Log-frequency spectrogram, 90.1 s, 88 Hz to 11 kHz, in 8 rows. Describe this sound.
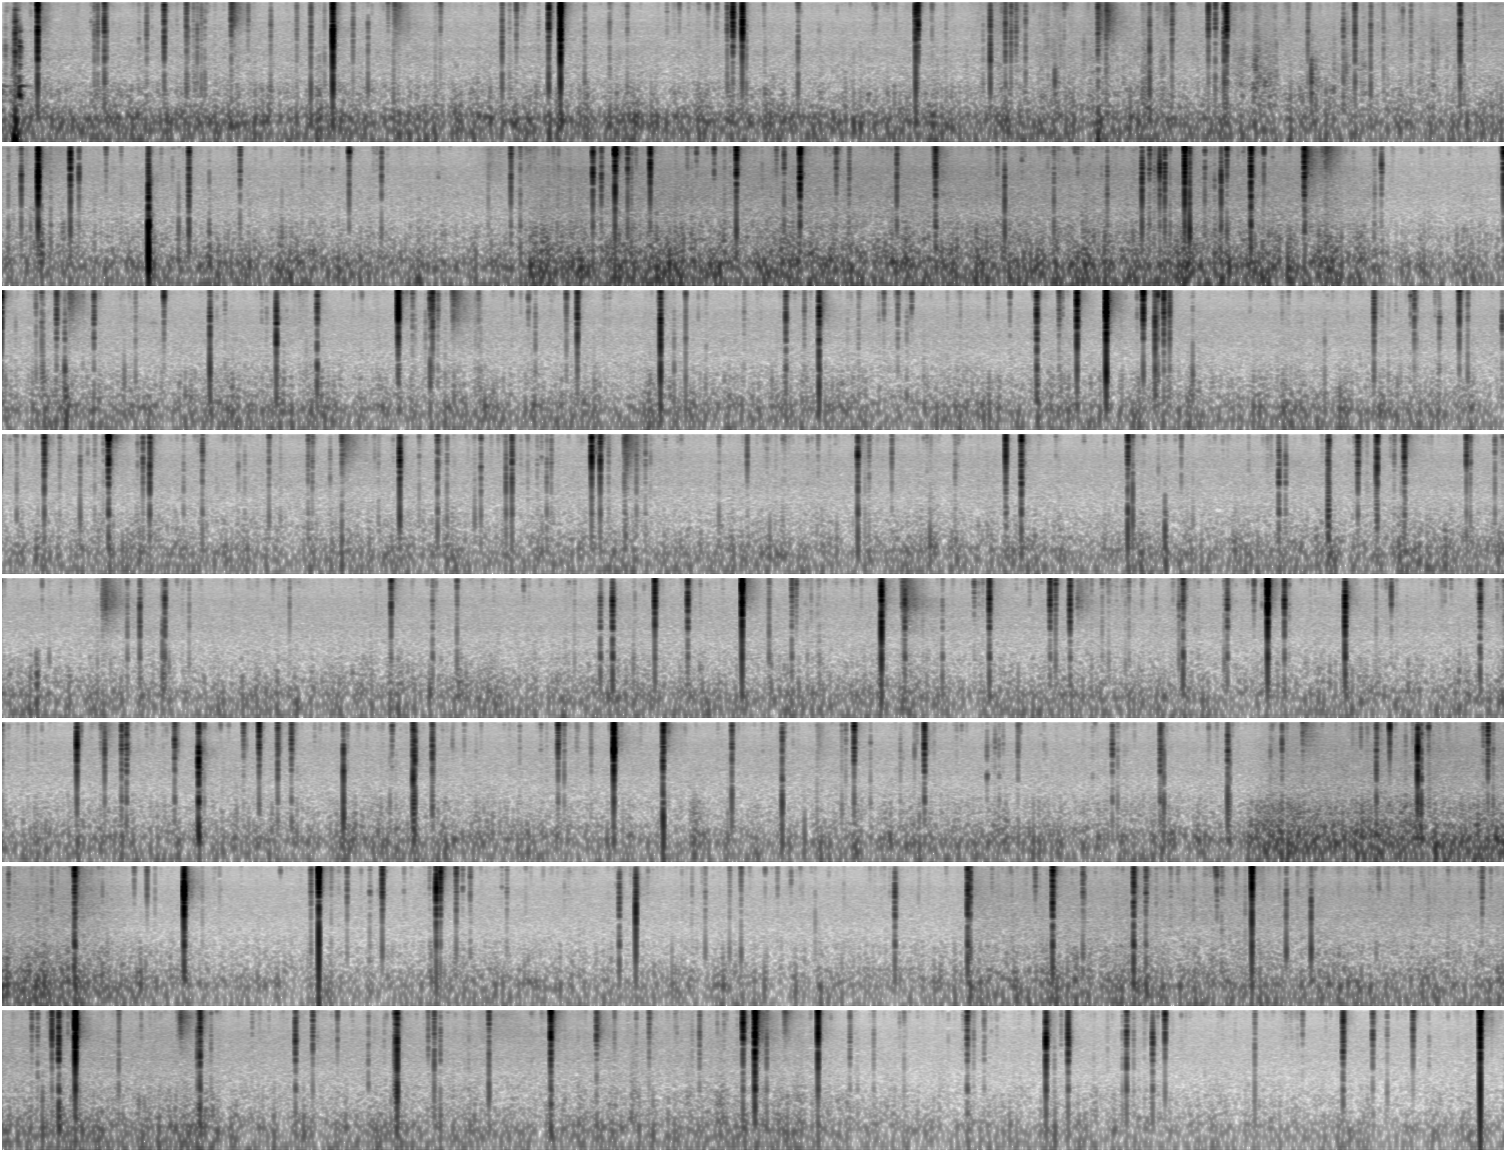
Camp Fire 1
Field-Recording of a campfire Rimrock WA. Recorded on Zoom H1 at 96/25.
Field-Recording, Fire, Campfire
